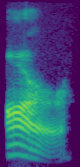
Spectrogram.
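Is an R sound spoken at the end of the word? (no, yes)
yes. The final R sound is clearly pronounced. "somebody who speaks with a rhotic accent might say something more like R"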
